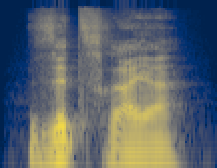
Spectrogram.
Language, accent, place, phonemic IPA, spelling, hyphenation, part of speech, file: German, Germany, Berlin, /ˈzɪt͡sˌʁaɪ̯ə/, Sitzreihe, Sitz‧rei‧he, noun, De-Sitzreihe.ogg
- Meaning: 1. generally: row of seats 2. in a theatre: tier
